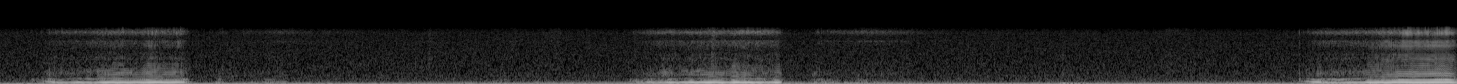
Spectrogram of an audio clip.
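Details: Basset hound snoring while asleep: three loud, low, rattling snores on the in-breath, roughly every six seconds, about ten breaths a minute, over steady room hiss.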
